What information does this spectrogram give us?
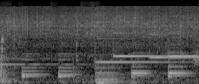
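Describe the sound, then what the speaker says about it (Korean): Sliced green chilies stir-frying in perilla oil for an anchovy-and-chili braise give off a steady, close sizzle that runs throughout under faint melodic tones. "그래서 먼저 볶아주세요."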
